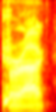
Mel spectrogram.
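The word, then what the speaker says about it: Burak: driver's name was Barack, like B U R A K, but pronounced Barack.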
